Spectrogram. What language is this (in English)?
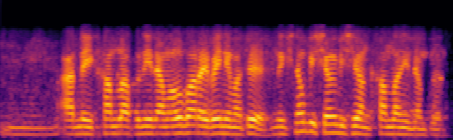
Bodo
